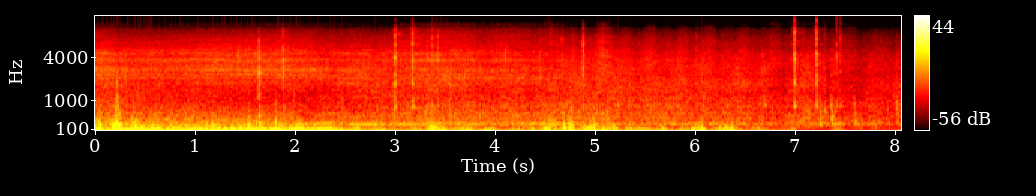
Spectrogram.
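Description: Wind rumbles loudly across a microphone outdoors, then eases.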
